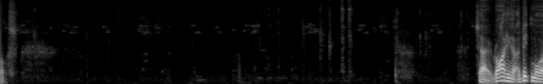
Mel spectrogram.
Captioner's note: pause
